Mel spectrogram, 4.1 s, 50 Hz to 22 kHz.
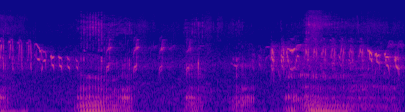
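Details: Young piglets and adult wild boar (Sus scrofa) in Białowieża Forest, Belarus, 4 March 2014: low, rough grunts from adults mixed with high, thin piglet squeals.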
